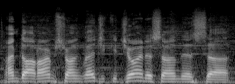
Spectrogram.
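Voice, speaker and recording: A man with a drawl hosts a car show from an outdoor event on a headset mic, teasing and joking with his guests. His pitch sits in an ordinary middle range, and faint music plays behind him. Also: a little fast, fairly bright tone. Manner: jovial, teasing banter. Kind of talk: casual on-air chat.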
